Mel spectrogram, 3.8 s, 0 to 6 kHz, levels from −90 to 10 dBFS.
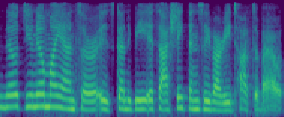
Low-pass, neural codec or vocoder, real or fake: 5.4 kHz; codec, 16 kHz, 0.5 kbps, X-Codec, HuBERT features, trained on LibriSpeech; fake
